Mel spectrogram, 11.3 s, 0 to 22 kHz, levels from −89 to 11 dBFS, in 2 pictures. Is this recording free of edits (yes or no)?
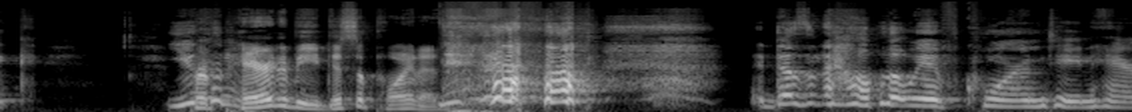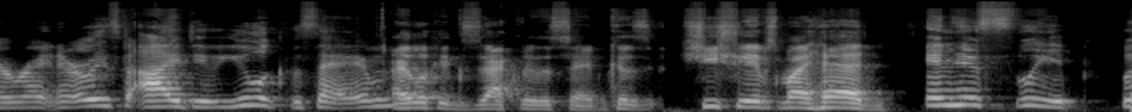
no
